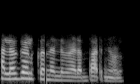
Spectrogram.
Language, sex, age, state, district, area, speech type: Malayalam, female, 30-45, Kerala, Thrissur, rural, conversation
